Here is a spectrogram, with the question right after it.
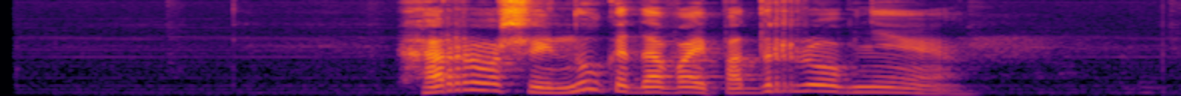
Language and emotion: Russian, positive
